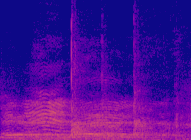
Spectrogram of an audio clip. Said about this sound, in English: Thank you for the five claps.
